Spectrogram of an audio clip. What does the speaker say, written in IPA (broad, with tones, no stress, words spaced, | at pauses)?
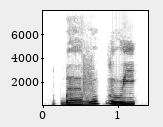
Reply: ɓə̤ː˨˩vu˦˥p̚lu˧j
